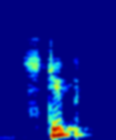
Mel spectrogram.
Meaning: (noun) 1. A stooping, bent position of the body 2. An accelerated descent in flight, as that for an attack
- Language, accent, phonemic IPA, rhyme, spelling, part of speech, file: English, Southern England, /stuːp/, -uːp, stoop, noun / verb, LL-Q1860 (eng)-stoop.wav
